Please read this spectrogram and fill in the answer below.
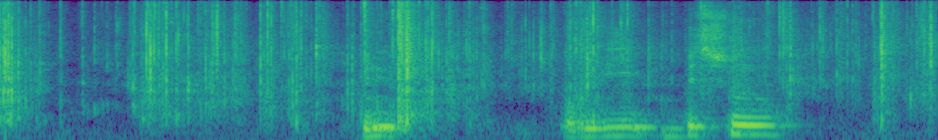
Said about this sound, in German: Sorry, war aus der Packung friemeln hier.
